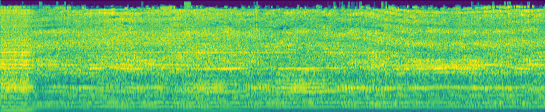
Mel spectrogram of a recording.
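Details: Weedeater two-stroke leaf blower, long stored and not starting: steady, even high-pitched buzz at constant speed with no stumbling or misfires; runs normally.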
